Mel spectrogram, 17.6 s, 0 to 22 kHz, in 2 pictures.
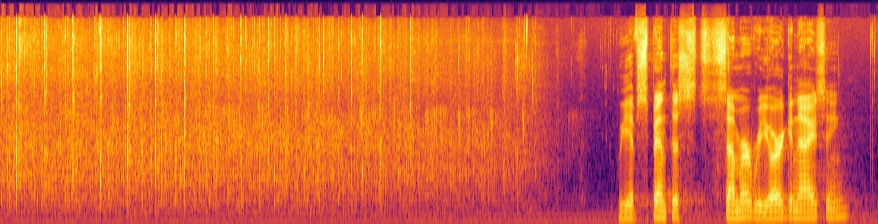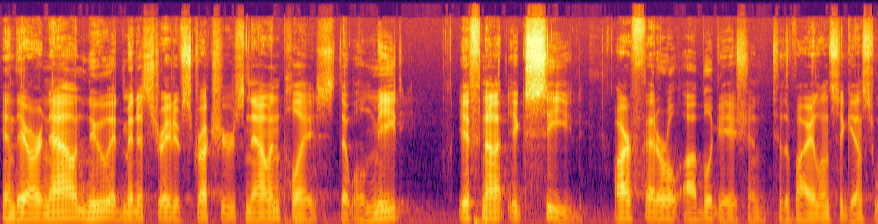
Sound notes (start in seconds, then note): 1.5 applause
